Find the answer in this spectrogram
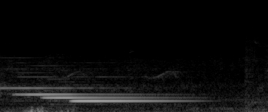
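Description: Railway station public-address chime: four bell-like notes stepping down in pitch, each ringing on over the last, the lowest the loudest, fading out after about three seconds.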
